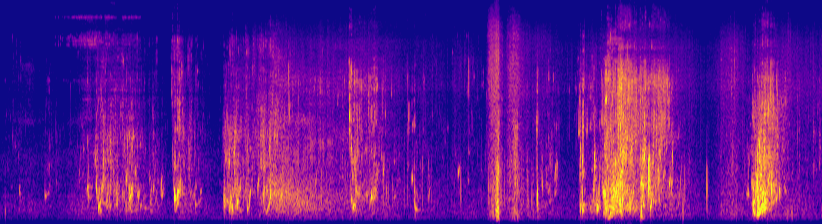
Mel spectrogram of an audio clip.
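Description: Hooked trout thrashing and splashing at the water's surface in repeated bouts, the loudest splashing about three-quarters of the way through.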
